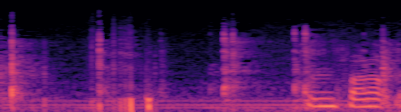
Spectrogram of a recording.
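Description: A few light clicks and taps from hands working at a roof-mounted metal storage box, then a person's voice starting near the end.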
